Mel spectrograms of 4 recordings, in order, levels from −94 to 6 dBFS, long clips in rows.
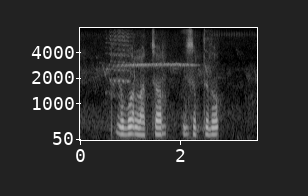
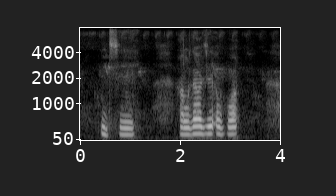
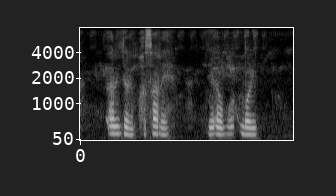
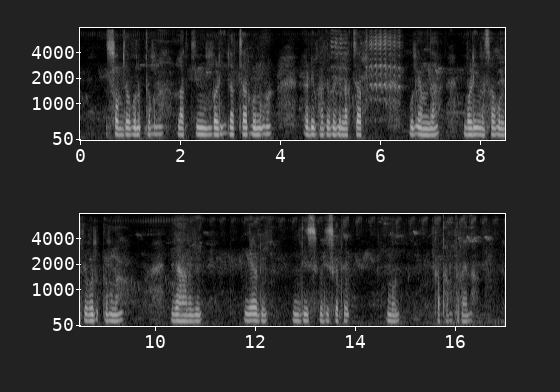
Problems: none marked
